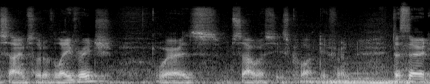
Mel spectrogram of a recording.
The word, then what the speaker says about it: psoas: flexor and then there's a muscle called psoas which is spelled psoas and that one is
